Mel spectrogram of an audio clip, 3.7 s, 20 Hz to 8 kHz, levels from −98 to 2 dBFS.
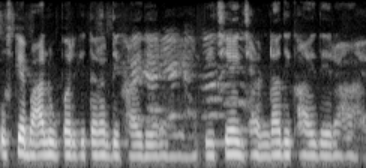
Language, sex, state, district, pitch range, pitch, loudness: Hindi, female, Uttar Pradesh, Budaun, 170-180 Hz, 175 Hz, -20 LUFS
